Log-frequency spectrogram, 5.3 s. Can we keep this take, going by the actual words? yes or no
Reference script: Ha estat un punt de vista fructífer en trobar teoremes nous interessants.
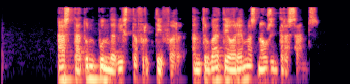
yes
